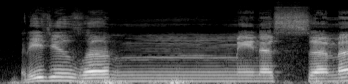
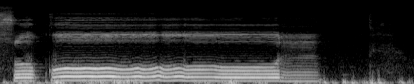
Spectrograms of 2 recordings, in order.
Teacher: را زیر کی وجہ سے باریک پڑھا جائے گا، جیم پر قلقلہ ہوگا۔ تنوین کے بعد حروف یرملون کا میم آیا، ادغام با گنہ ہوگا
